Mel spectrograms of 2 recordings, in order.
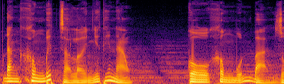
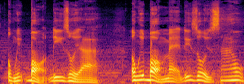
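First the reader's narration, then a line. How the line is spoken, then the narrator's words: Sobbing. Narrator (Vietnamese): Rồi bật khóc nức nở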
